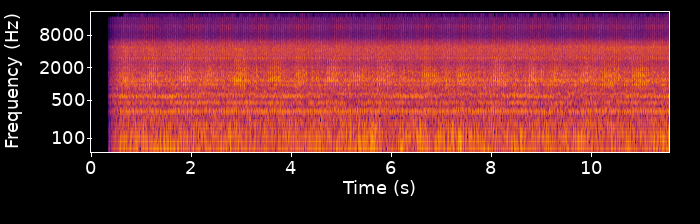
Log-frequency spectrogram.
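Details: Chery Jaggi QQ6 at idle: steady engine with fast, light, even ticking knock from inside the engine; engine knock, source unidentified.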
